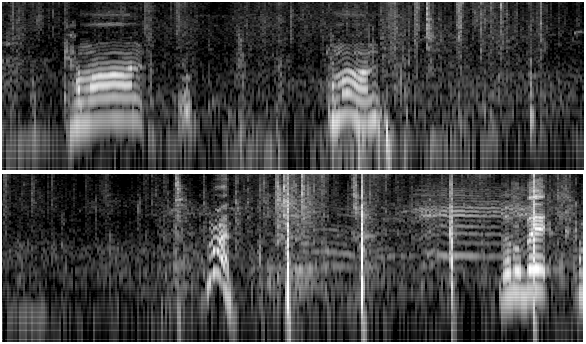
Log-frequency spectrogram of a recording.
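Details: Zwartbles lambs on a regenerative farm in County Kilkenny, Ireland, calling during morning feeding in early summer: two wavering, tremulous bleats early, then clustered bleats and sharp knocks near the end, with a farmer calling to them.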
